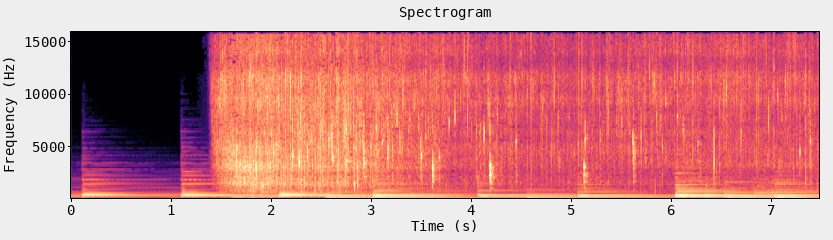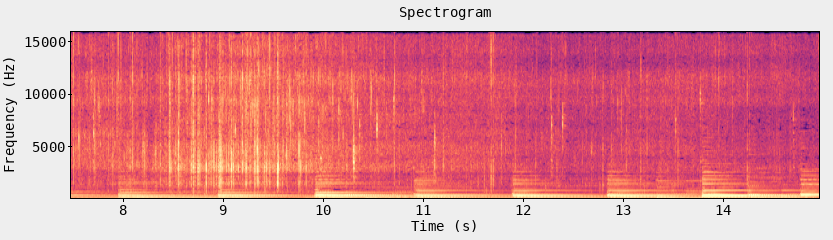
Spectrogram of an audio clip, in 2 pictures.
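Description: Beef rolls wrapped around lemongrass stalks hit hot oil in a small pot and sizzle and crackle as they fry. The sizzling starts suddenly about a second in, under piano music.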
